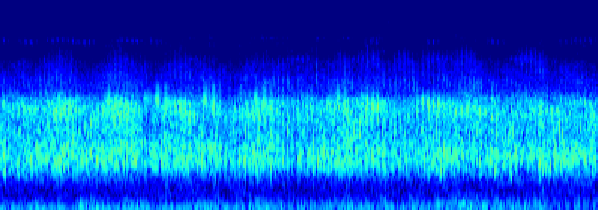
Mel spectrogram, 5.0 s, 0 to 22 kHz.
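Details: Dense chorus of frogs in lotus rice fields along a rural road in Echizen, Fukui, Japan, on 12 June 2021; overlapping croaks swell and fade in waves with no clear gaps.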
